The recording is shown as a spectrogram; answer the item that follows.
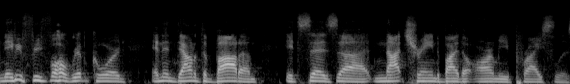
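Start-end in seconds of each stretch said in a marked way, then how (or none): none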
